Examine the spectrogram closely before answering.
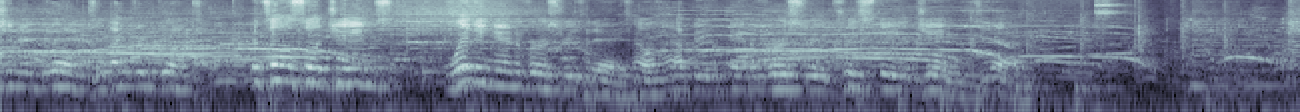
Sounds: Music, Speech

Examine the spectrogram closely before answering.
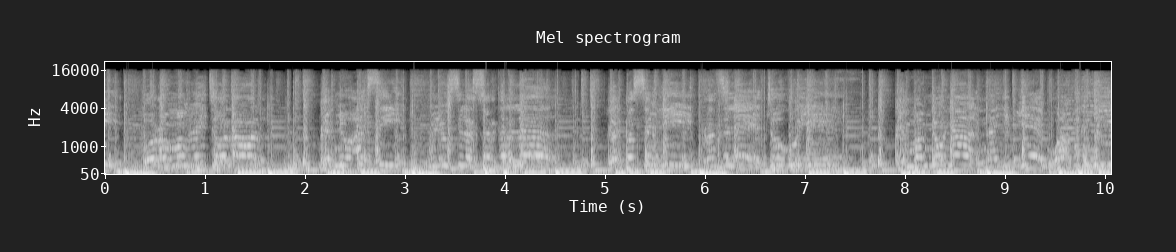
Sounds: Music

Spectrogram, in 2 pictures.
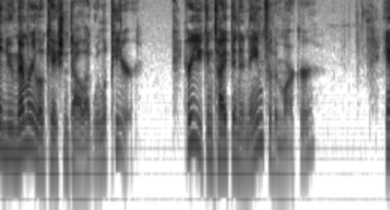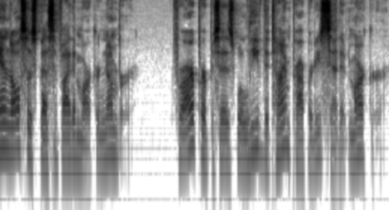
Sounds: Speech

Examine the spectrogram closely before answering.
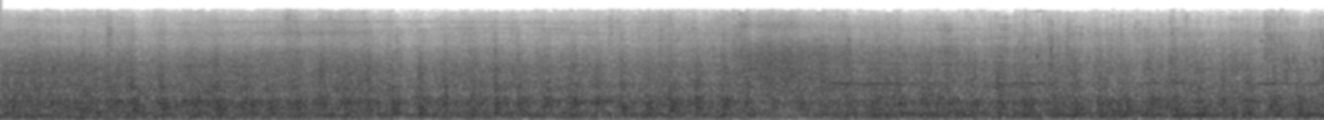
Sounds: Truck, Vehicle, outside, urban or man-made

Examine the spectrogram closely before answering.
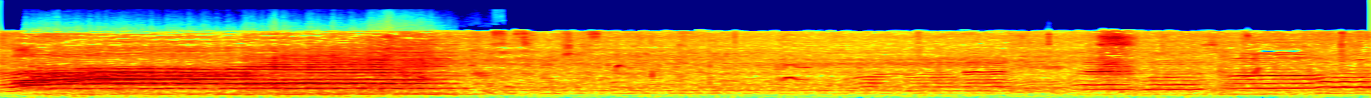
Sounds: Chant

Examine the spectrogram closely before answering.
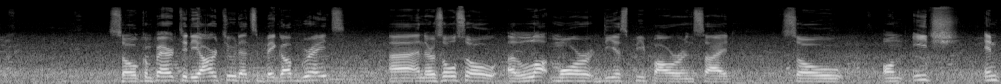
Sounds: Speech

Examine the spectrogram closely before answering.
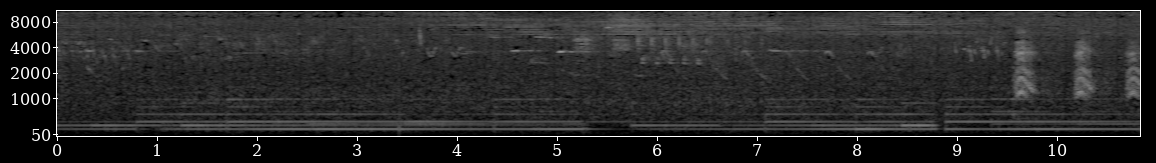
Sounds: bovinae cowbell

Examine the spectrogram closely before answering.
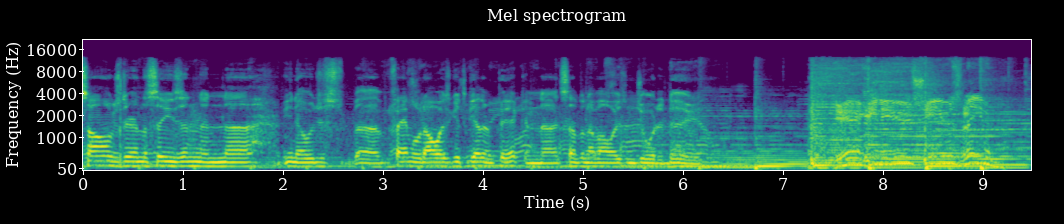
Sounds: Bluegrass, Music, Speech

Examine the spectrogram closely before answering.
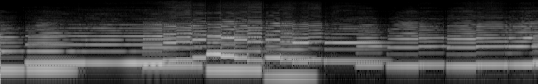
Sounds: French horn, Music

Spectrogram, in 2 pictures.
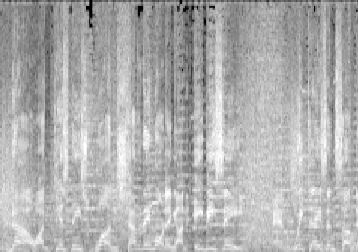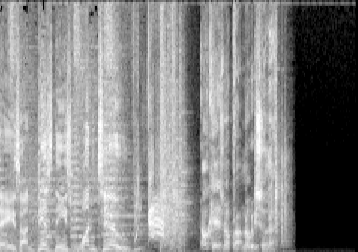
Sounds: Music, Speech

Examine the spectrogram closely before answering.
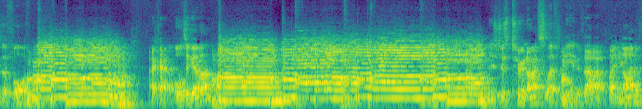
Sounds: Guitar, Musical instrument, Plucked string instrument

